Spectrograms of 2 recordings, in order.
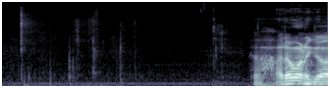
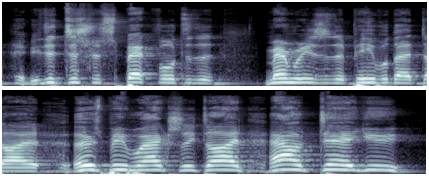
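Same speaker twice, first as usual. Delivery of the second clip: mock indignant outburst; 5 semitones higher than usual. Escalating mock outrage.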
